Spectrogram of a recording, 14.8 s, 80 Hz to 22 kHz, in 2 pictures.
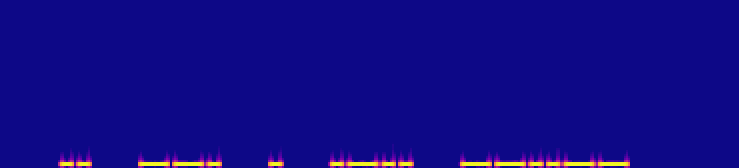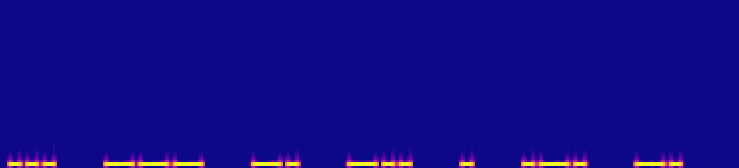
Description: Morse code, heard as a keyed tone, about 14 wpm, spaced as for 10 wpm, 700 Hz. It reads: IGEL, SONDERN
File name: Morsekurs / Witze / Witz 28. November 2017, 50 F70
